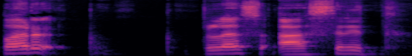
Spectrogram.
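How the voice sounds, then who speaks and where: A man teaching an exam-prep Hindi lesson, working through questions and answering for his students in an animated way. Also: fairly high pitch, slow, smooth. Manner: animated, chanting examples and answering for the class; talks to viewers directly with tag questions.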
